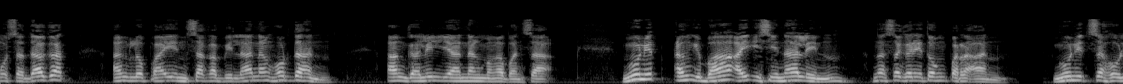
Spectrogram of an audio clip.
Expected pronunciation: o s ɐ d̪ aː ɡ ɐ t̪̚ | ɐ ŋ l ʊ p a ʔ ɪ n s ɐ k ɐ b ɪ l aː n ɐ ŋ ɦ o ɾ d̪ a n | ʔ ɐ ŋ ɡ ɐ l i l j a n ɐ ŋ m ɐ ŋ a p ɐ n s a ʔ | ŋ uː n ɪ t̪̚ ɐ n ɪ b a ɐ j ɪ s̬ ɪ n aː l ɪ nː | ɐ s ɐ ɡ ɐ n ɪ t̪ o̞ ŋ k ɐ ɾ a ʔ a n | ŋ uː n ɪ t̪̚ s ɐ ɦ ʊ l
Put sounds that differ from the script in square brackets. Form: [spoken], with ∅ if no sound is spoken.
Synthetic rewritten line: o s ɐ d̪ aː ɡ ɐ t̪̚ | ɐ ŋ l ʊ p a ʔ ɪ n s ɐ k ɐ b ɪ l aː n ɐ ŋ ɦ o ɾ d̪ a n | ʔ ɐ ŋ ɡ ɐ l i l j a n ɐ ŋ m ɐ ŋ a [b] ɐ n s a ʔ | ŋ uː n ɪ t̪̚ ɐ [ŋ] ɪ b a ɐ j ɪ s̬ ɪ n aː l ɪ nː | ɐ s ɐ ɡ ɐ n ɪ t̪ o̞ ŋ [p] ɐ ɾ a ʔ a n | ŋ uː n ɪ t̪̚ s ɐ ɦ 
